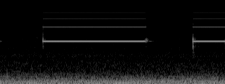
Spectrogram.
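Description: Arcom Navigator Plus leakage meter's beeper sounding its three-beep buffer alert: long, steady high-pitched beeps about a second each, with one whole beep in the middle and the next starting near the end. The alert means the meter is buffering data because its Wi-Fi or server connection is lost, with 15 minutes of buffer space left.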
